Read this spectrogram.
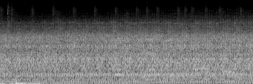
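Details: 12V Cummins diesel with Stage 2 cylinder head, idling with oil cap off; steady, even clatter with no puffing or pulsing from the filler, little blow-by, crankcase pressure healthy.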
